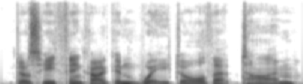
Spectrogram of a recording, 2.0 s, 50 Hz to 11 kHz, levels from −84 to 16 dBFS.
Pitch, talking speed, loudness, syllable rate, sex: 105 Hz, 265 wpm, -18 LUFS, 4.9 syllables/s, male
